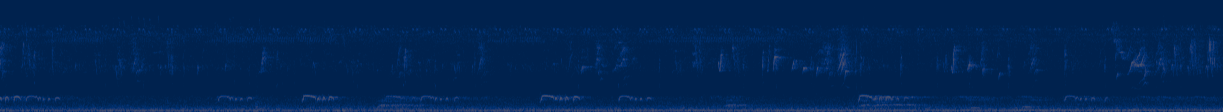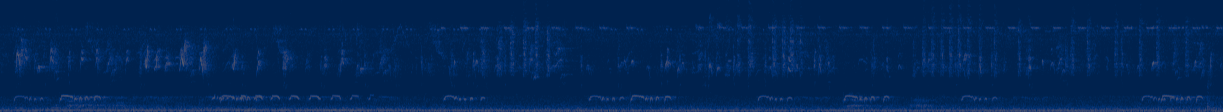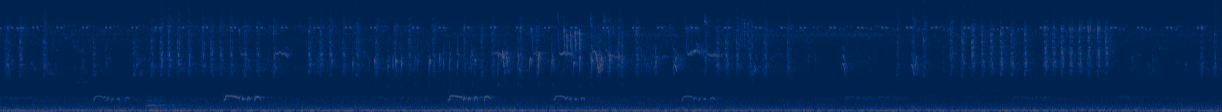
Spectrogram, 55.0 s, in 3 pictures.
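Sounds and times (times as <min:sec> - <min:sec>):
faint birds calling: 0:00.0 - 0:55.0.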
